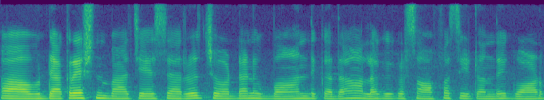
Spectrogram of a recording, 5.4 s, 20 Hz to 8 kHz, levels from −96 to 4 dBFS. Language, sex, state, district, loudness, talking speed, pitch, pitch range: Telugu, female, Andhra Pradesh, Manyam, -18 LUFS, 130 wpm, 185 Hz, 180-190 Hz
